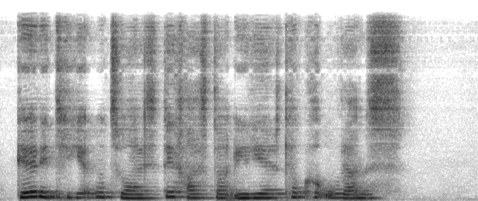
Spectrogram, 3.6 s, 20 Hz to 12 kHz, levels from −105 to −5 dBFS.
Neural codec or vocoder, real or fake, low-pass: codec, 44.1 kHz, 2.6 kbps, DAC; fake; 10.8 kHz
